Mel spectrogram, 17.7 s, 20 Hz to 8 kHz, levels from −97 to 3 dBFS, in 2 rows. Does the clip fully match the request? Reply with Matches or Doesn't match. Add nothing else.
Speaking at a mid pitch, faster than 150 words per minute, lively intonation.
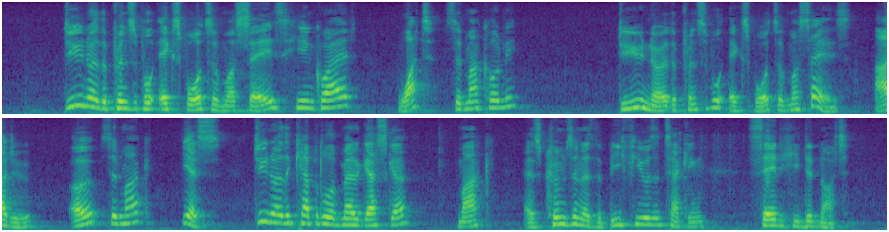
Matches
